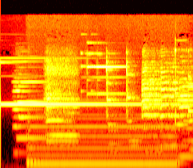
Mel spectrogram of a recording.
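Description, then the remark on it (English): A loud mobile phone alert tone blares, a harsh steady electronic drone with rapidly pulsing, beeping overtones, sounding alone for about two seconds; a police geo-targeted SMS alert sent to all mobiles in an area where a man went missing. “The alert went out to all mobiles in the area where Bill went missing.”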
